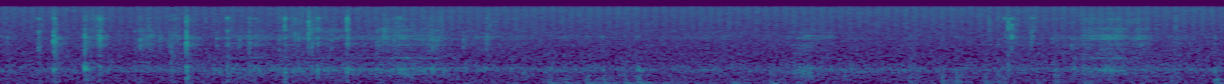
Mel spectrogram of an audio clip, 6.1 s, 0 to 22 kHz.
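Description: Short-nailed fingertips tap rapidly on a sheet of foil-laminated plastic bubble wrap lying flat on a table. Quick, crisp clicks with bright crinkly edges sound over a soft, steady low rustle, with a faint tone around 700 Hz running through the taps.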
